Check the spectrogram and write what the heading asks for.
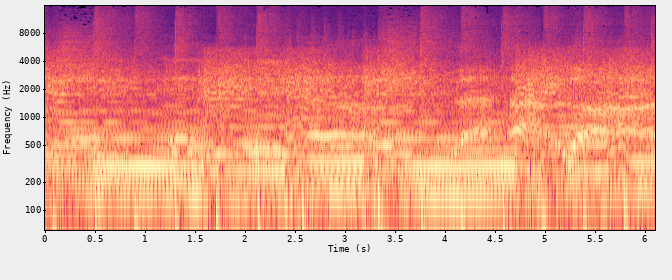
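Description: Self-made rock song with guitar, playing long held notes, with a wavering, bending melody line in the second half.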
